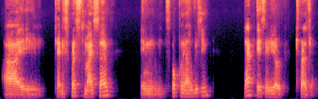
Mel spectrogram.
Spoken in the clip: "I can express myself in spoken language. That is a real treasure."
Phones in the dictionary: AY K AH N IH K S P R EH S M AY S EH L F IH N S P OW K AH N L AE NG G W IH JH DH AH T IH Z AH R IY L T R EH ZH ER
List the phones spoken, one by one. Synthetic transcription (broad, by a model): AY K AH N IH K S P R EH S M AY S EH L F IH N S P OW K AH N L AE NG G W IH JH DH AH T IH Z AH R IY L T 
